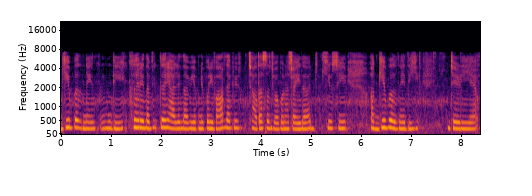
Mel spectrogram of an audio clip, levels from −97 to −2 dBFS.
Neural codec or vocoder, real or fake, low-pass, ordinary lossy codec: codec, 16 kHz, 4 kbps, FunCodec, trained on LibriTTS, 50 frames a second; fake; 7.2 kHz; none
